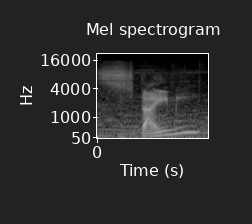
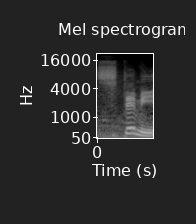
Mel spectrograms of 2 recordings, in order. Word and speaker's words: Stymie: Yeah, see, if I see one M, I pronounce it Stymie. If you want me to pronounce it Stimmy, you gotta get 2 M's in there.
